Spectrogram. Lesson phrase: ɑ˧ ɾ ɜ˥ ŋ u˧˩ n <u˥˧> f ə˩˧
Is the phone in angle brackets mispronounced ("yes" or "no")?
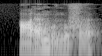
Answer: yes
